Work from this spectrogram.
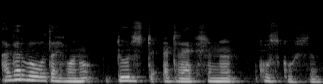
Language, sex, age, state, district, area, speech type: Kashmiri, male, 45-60, Jammu and Kashmir, Ganderbal, urban, spontaneous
